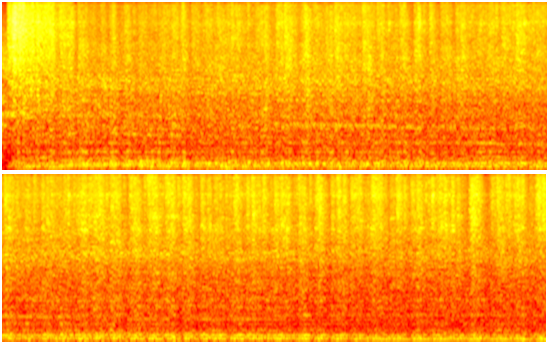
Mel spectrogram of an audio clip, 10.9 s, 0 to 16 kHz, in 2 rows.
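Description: A V8 engine idling steadily, its exhaust beating in a rapid, even pulse.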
